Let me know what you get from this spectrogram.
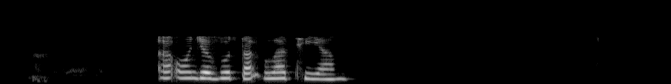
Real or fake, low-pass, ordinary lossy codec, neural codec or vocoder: fake; 3.6 kHz; MP3, 32 kbps; codec, 16 kHz, 4 kbps, X-Codec, WavLM features, trained on Multilingual LibriSpeech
